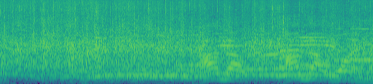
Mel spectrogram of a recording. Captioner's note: audience clapping and booing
